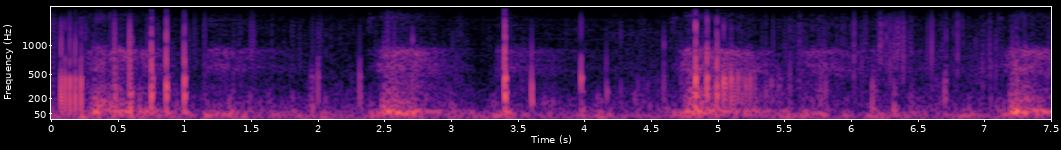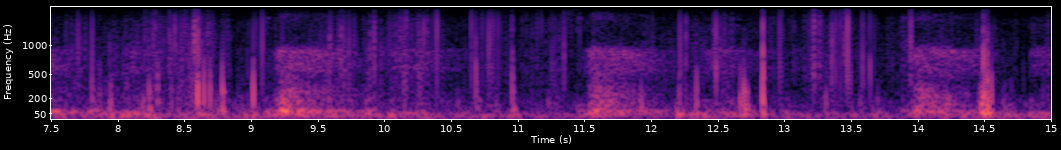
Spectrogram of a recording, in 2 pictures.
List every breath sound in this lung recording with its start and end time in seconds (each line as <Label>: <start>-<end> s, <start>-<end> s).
Inhalation: 2.37-3.14 s, 4.72-5.49 s, 7.16-7.67 s, 9.18-9.87 s, 11.54-12.17 s
Exhalation: 1.04-1.91 s, 3.26-3.97 s, 5.51-6.29 s, 7.88-8.84 s, 9.90-10.64 s, 12.22-13.10 s
Crackles: 1.02-2.31 s, 3.27-4.64 s, 5.46-7.13 s, 7.69-8.86 s, 9.85-11.45 s, 12.19-13.78 s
